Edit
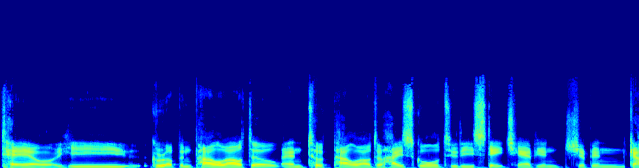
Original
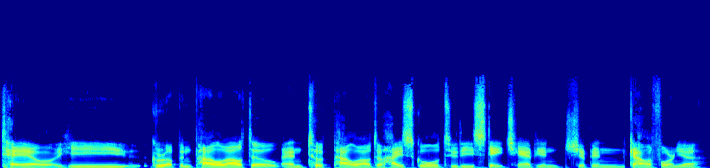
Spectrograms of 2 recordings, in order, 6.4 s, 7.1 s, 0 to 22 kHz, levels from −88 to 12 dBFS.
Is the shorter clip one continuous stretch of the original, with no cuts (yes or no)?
yes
